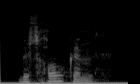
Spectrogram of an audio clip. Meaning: drunk, intoxicated
- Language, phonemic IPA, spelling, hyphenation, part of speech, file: Dutch, /bəˈsxɔŋ.kə(n)/, beschonken, be‧schon‧ken, adjective, Nl-beschonken.ogg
